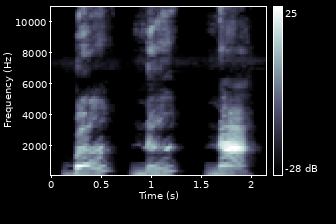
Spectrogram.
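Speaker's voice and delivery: "Banana" slowly split as ba, na, na; three drawn-out beats in "Banana"; syllable by syllable. Shown as a demonstration. Teacher counting three times, "Banana" said in separated syllables. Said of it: "Três vezes".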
